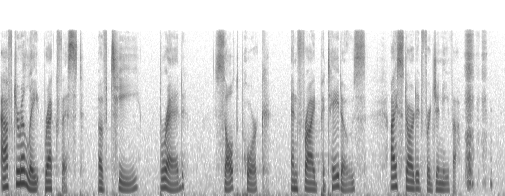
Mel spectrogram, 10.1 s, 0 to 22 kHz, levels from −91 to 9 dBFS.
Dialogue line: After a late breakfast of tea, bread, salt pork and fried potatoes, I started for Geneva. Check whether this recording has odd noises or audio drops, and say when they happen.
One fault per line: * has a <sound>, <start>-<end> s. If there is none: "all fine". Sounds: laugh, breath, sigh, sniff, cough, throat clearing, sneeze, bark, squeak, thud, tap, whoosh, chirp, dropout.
* has a sniff, 9.3-9.9 s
